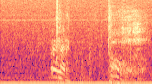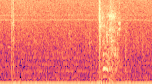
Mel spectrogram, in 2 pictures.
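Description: A man grunts and groans while fighting.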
